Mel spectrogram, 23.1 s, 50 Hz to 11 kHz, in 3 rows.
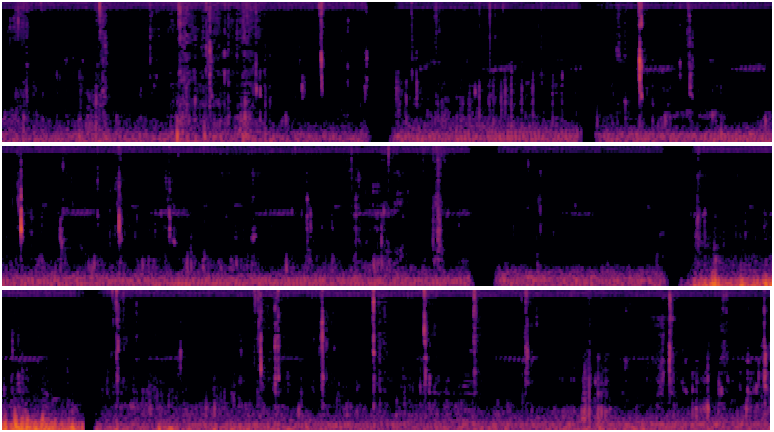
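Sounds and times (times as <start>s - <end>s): man chewing: 0.0s - 13.6s, 15.5s - 23.0s.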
